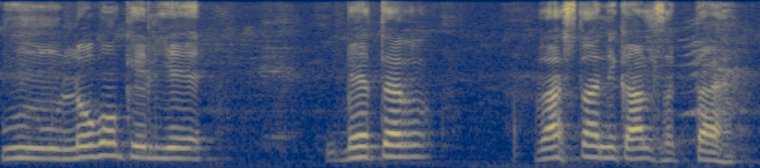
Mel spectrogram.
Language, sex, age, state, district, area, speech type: Urdu, male, 45-60, Bihar, Saharsa, rural, spontaneous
